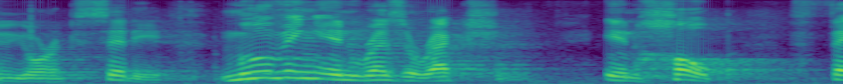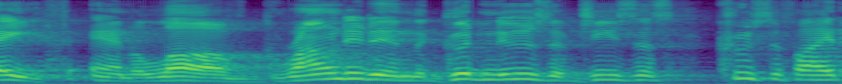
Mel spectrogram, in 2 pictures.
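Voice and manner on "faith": ordinary talk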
